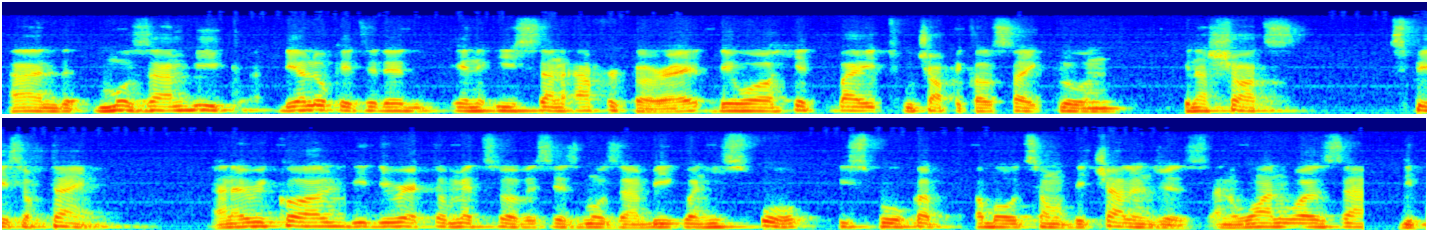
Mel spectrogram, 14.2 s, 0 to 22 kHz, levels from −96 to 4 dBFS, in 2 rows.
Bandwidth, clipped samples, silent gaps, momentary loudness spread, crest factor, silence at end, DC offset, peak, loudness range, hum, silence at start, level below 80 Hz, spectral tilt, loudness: 12 kHz; under 0.1%; none; 5 LU; 14 dB; 0 s; under 0.1%; -4 dBFS; 3 LU; none; 0.05 s; -50 dBFS; -6.5 dB/octave; -18 LUFS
